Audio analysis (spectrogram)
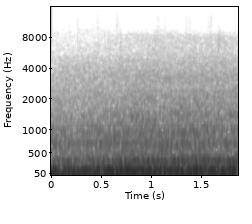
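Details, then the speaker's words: Nissan Sentra while driving: steady low droning hum from the rear under road noise, growing louder with speed; worn wheel bearing. "you can hear because this car gets moving it's getting louder hear it the back just that loud humming just run it gets louder and louder the faster you go"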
